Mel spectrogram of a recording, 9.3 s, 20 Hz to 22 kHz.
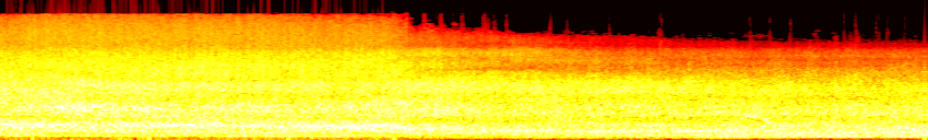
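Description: A pack of big-block modified dirt-track race cars racing together, the combined din of many large V8 engines at speed. It grows duller and slightly quieter about four seconds in as the pack draws away down the far straight.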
